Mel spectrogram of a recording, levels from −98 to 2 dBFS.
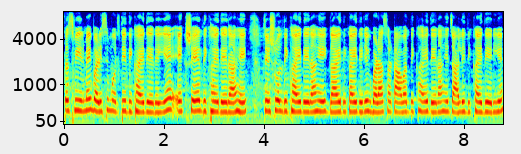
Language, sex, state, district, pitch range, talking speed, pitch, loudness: Hindi, female, Chhattisgarh, Korba, 225-245 Hz, 265 wpm, 235 Hz, -13 LUFS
